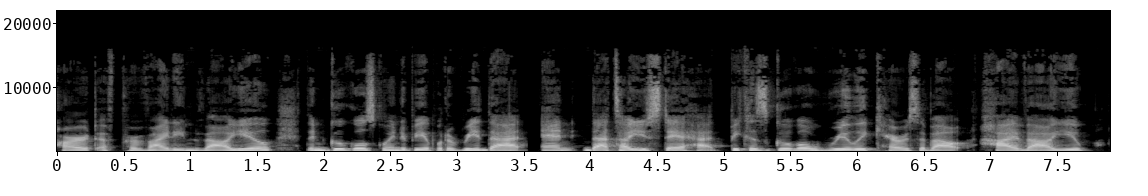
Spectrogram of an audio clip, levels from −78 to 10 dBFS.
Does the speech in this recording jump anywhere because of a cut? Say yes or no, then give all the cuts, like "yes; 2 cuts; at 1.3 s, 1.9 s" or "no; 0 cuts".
yes; 2 cuts; at 3.6 s, 6.9 s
